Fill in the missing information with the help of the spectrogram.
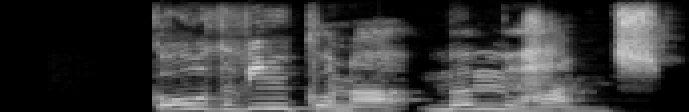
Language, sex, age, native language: Icelandic, male, 10, Icelandic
